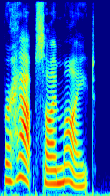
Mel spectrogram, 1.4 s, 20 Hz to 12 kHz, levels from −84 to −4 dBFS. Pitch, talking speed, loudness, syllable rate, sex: 260 Hz, 130 wpm, -17 LUFS, 3.5 syllables/s, female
